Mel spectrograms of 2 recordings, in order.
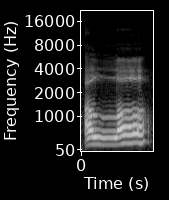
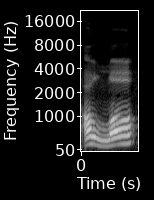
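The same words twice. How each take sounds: First: The opening vowel sounds thin, like smiling. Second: The opening vowel sounds thick and dark. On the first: The speaker calls it right. "A dari rahang tipis" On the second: The speaker calls it wrong. "Ini hamzah jangan terbawa tebar oleh lam"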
